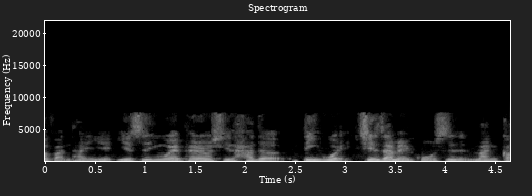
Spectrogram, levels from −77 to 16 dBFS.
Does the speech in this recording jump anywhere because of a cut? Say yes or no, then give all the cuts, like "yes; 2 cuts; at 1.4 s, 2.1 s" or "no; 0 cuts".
yes; 1 cut; at 3.1 s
